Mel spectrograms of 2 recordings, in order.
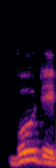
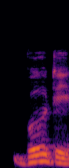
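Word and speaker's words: Bode: in fact is it is you're supposed to pronounce this as body diagram it is body diagram okay but since since everybody is is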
